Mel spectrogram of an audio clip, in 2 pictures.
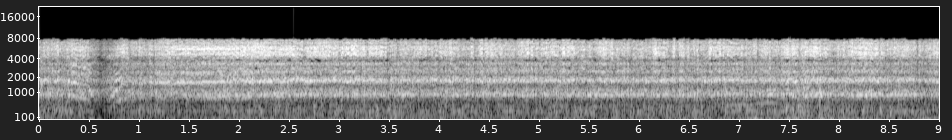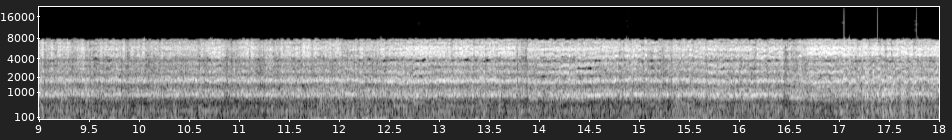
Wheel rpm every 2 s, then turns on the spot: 180, 230, 230, 230, 240, 230, 230, 230, 210.
none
